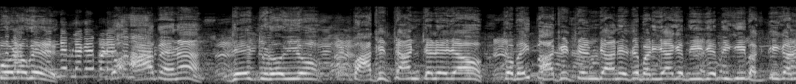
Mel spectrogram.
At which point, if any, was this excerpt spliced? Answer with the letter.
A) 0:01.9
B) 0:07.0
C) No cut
C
